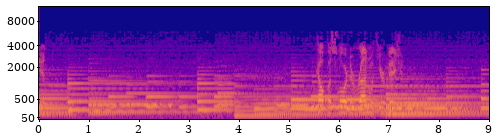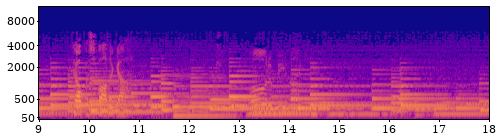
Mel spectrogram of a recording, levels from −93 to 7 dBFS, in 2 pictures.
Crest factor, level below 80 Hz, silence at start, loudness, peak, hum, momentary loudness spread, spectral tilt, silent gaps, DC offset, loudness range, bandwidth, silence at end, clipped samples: 18 dB; -62 dBFS; 0 s; -26 LUFS; -6 dBFS; none; 8 LU; -9 dB/octave; none; under 0.1%; 5 LU; 6.2 kHz; 0 s; under 0.1%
